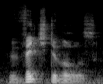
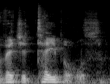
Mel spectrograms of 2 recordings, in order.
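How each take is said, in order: First: The stress is on the start, middle dropped. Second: The stress is on the end, middle fully said. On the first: The speaker calls it right. "The middle bit gets contracted... The stress is at the beginning" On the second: The speaker calls it wrong. "It's certainly not vegetables. Don't stress the tables at the end"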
